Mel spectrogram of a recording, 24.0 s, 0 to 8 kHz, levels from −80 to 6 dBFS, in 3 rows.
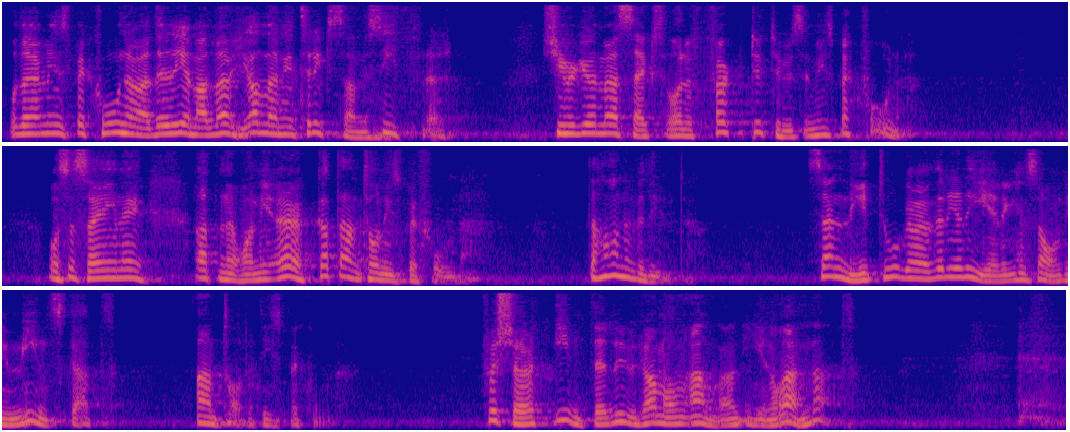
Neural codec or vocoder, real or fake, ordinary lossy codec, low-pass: codec, 16 kHz, 1.1 kbps, Voila-Tokenizer; fake; none; none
